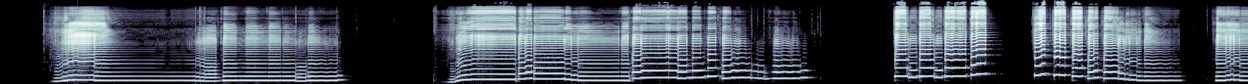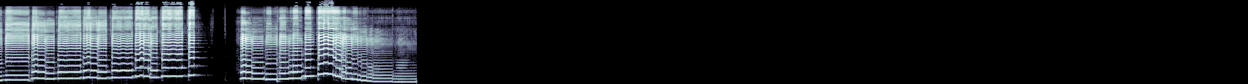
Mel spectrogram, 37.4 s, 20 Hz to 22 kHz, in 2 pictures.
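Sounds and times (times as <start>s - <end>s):
tenor saxophone: 0.7s - 5.4s, 6.5s - 12.4s, 13.4s - 25.0s.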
